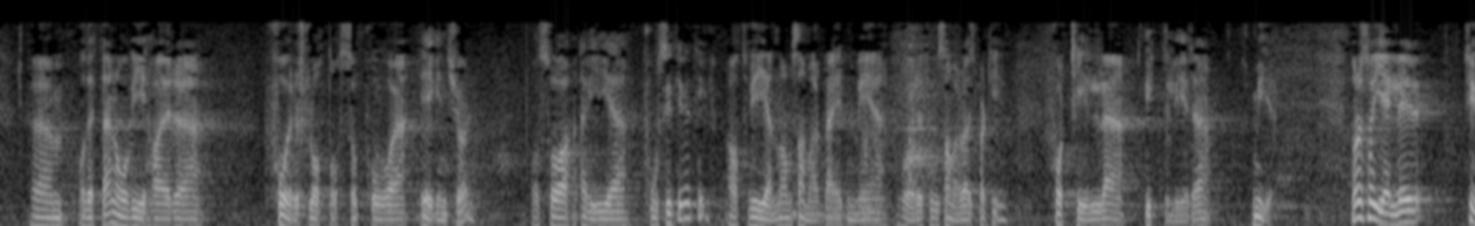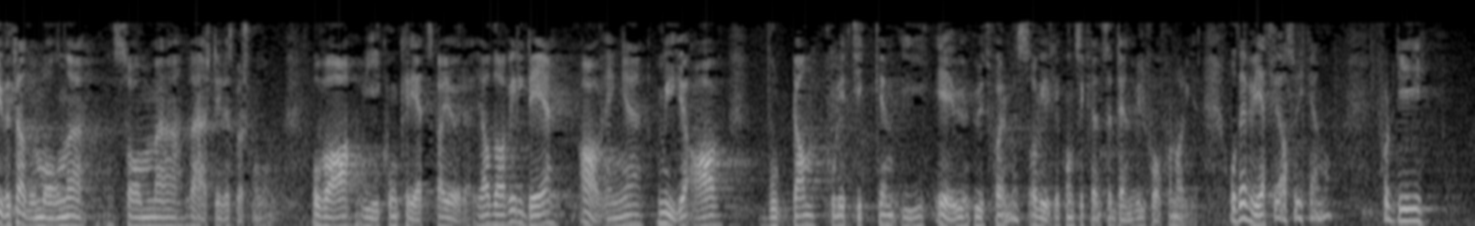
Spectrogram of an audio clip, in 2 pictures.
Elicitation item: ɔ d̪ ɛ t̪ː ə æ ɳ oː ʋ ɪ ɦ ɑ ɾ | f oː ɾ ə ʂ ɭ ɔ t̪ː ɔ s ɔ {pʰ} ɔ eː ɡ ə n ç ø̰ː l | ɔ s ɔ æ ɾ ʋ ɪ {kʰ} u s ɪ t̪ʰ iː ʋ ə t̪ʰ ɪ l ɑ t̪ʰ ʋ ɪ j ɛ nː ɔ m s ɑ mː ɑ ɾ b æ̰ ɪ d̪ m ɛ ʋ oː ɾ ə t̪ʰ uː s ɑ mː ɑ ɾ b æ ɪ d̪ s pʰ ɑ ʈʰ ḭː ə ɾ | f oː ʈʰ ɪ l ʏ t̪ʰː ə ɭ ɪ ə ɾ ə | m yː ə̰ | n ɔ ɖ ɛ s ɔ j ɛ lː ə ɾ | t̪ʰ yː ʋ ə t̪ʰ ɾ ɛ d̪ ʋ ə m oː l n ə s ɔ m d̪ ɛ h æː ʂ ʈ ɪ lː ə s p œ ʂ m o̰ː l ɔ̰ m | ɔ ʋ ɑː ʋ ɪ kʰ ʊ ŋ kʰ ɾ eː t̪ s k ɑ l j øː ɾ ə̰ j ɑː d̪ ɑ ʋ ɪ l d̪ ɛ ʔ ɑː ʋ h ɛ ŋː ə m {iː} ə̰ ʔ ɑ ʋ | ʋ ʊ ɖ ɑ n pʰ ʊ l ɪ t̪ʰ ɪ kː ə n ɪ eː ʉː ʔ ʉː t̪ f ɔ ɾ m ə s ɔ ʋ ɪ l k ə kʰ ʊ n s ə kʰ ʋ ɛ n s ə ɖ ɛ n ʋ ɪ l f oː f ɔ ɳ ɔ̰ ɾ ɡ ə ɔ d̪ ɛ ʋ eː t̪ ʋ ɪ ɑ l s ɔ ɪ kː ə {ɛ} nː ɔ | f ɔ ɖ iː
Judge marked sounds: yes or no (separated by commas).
yes, no, no, yes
